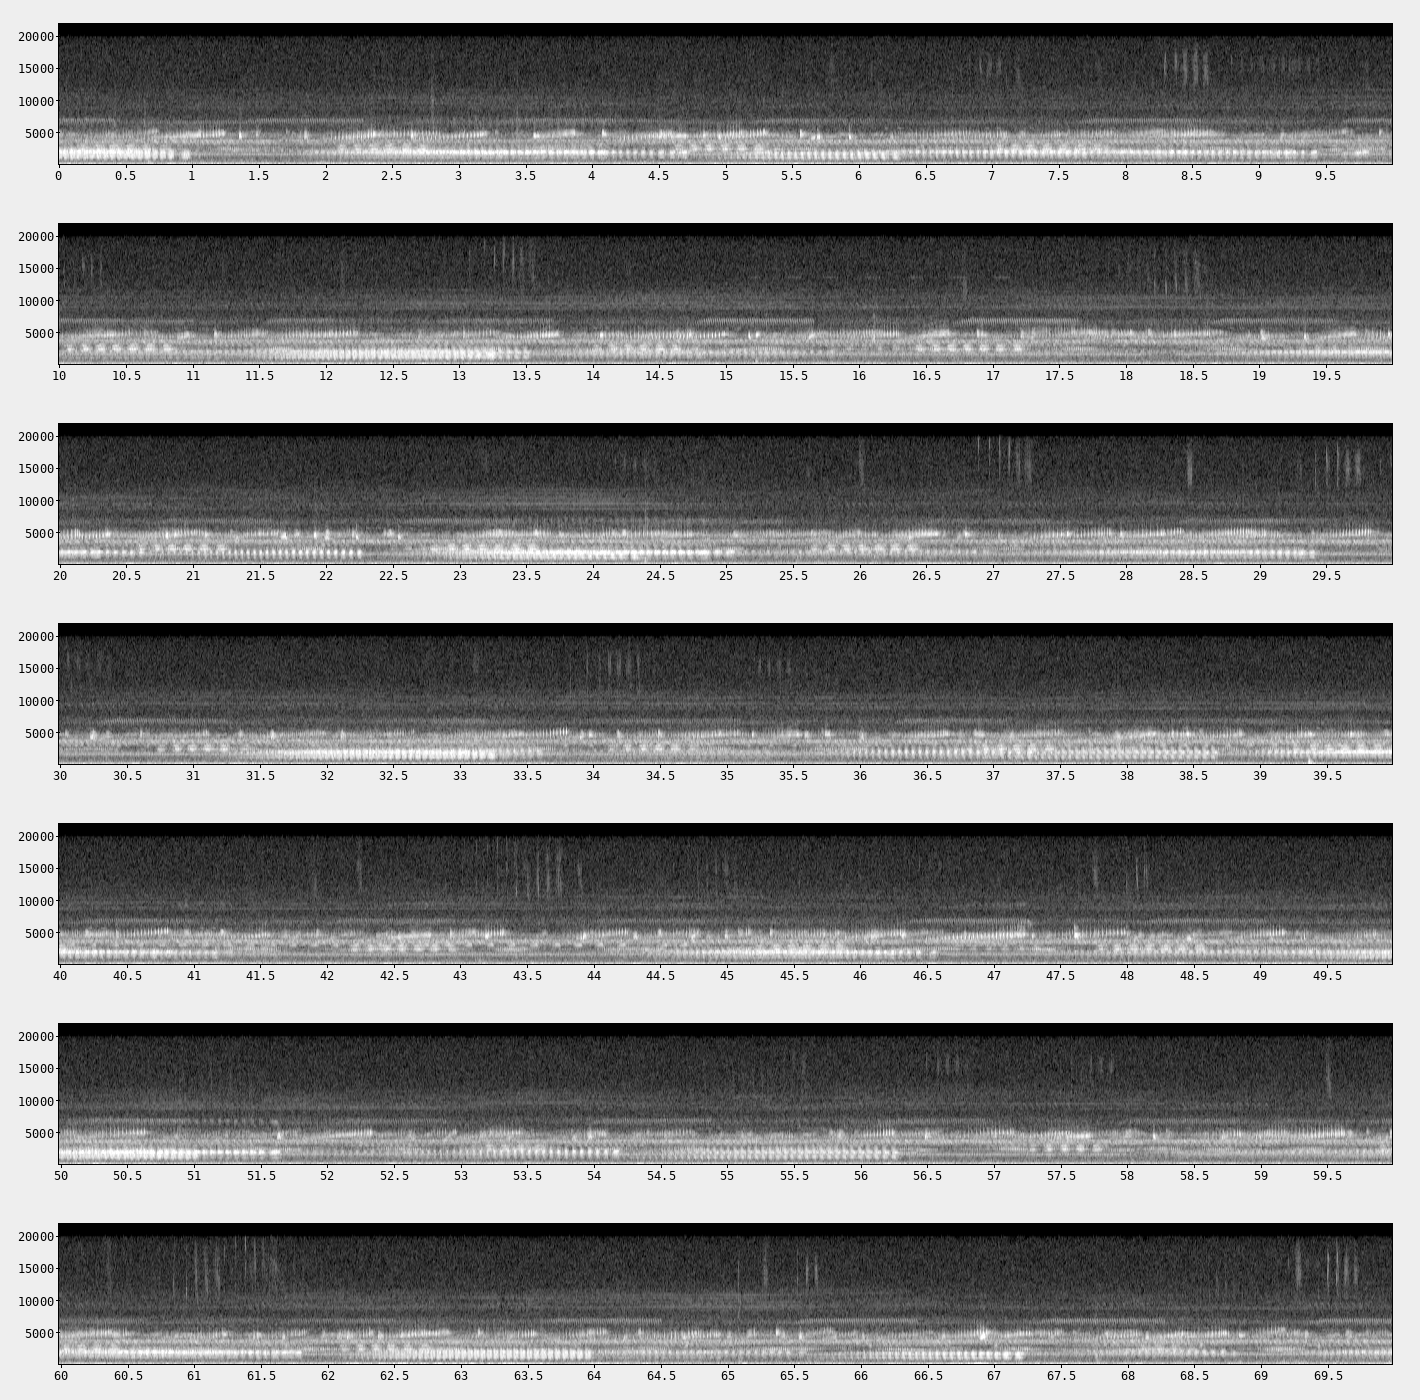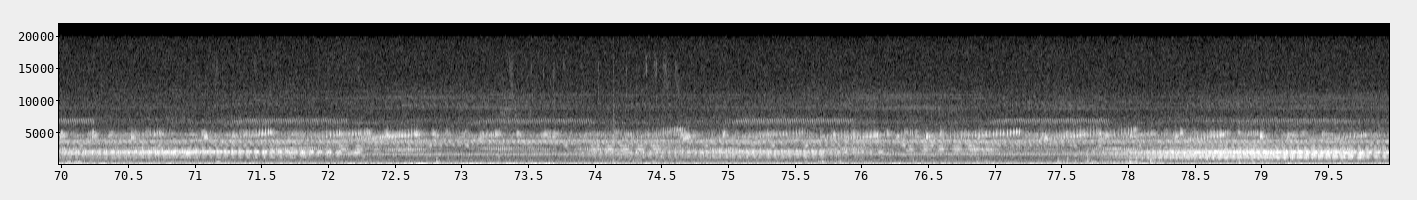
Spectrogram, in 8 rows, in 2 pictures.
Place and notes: Frogs and cicadas orchestra at mid night. Recorded with Zoom H1 stereo recorder.
Coomba Park NSW, Australia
